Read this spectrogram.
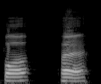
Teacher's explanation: फ यानी कि दोनों होठ आपके क्या हो जाएंगे सट जाएंगे इनका उच्चारण करते समय दोनों होठ सट जाएंगे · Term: ओष्ठ, ओष्ठ व्यंजन वर्ण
